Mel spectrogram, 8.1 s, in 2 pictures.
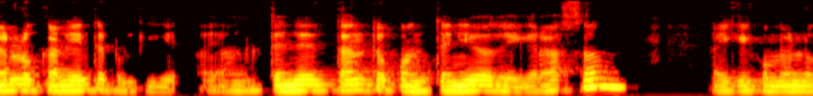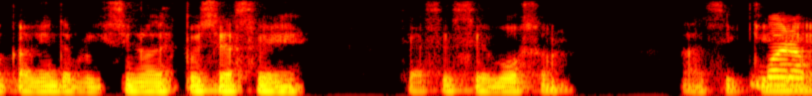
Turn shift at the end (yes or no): yes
